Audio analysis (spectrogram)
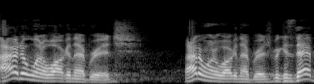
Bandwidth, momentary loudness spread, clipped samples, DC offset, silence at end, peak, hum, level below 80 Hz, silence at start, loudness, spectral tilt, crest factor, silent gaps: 8.8 kHz; 10 LU; under 0.1%; under 0.1%; 0 s; 0 dBFS; none; -70 dBFS; 0 s; -17 LUFS; -5.5 dB/octave; 16 dB; none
